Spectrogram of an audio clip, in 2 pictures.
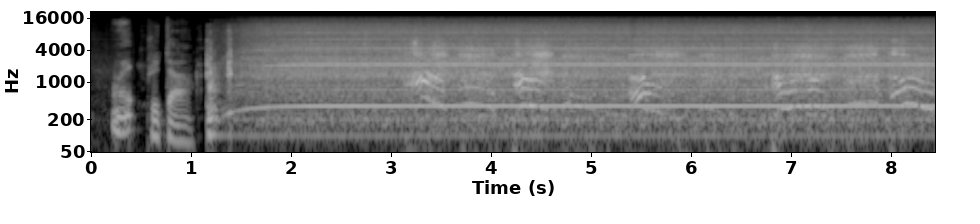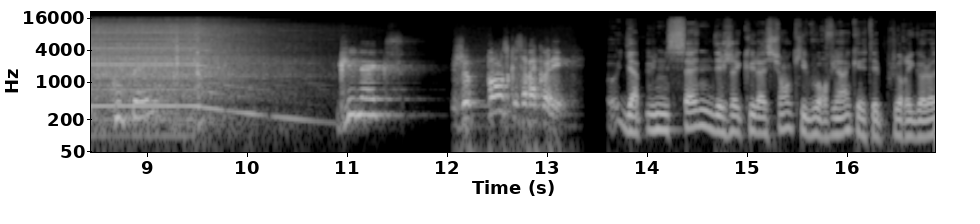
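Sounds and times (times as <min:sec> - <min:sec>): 
speech: 0:00.3 - 0:01.4, 0:11.0 - 0:16.8
vacuum cleaner running: 0:01.2 - 0:11.0
voices murmuring: 0:03.1 - 0:09.4.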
